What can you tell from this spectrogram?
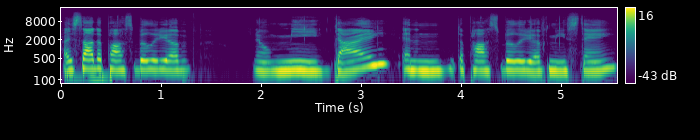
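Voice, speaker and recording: This woman speaks with a Portuguese accent. Her pace is moderate and her pitch variation ordinary. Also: medium pitch for a woman, very clean recording, silent background. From Brazil, São Paulo. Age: 20s. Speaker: artist. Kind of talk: casual interview. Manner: animated.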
